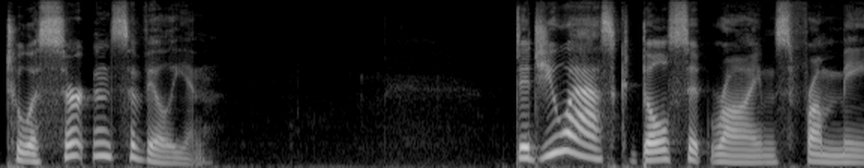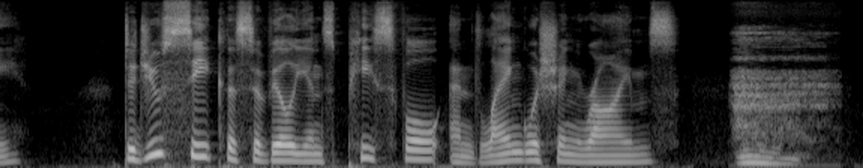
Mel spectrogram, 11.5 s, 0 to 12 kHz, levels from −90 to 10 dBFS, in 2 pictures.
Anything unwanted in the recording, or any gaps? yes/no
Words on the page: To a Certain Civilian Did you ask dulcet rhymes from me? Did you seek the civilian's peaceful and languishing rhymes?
yes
